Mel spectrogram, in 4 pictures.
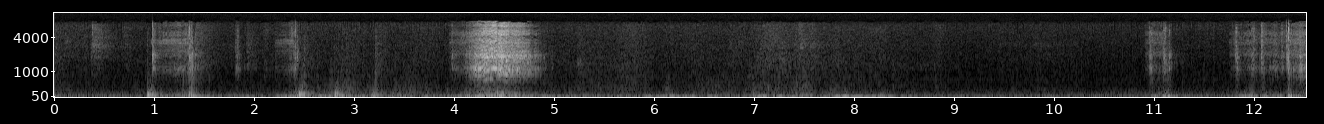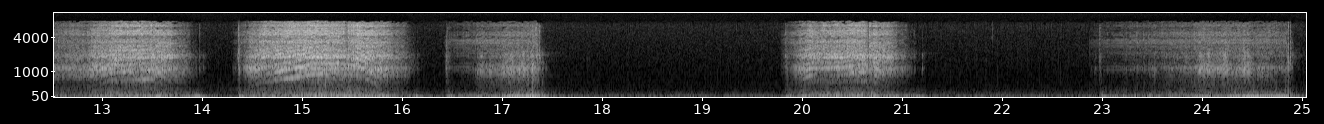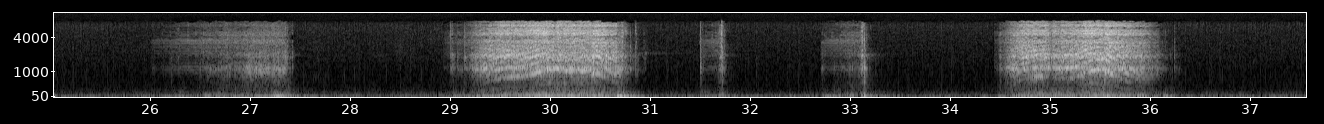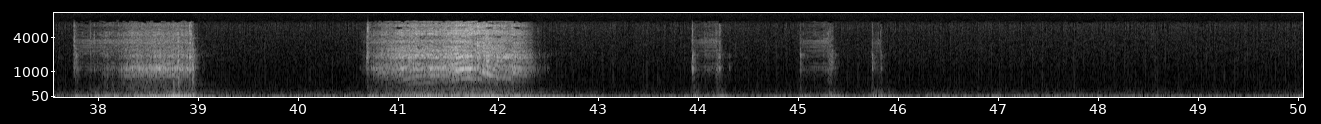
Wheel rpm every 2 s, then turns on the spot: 0, 0, 10, 0, 0, 0, 40, 60, 10, 10, 20, 10, 10, 10, 40, 30, 0, 50, 0, 20, 40, 10, 0, 0, 0.
16-18 24-28 30-32 38-40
